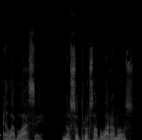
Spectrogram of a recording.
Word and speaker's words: habláramos: Nosotros habláramos. And if you think about that word habláramos, it's stressed on the third to the last syllable, habláramos.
